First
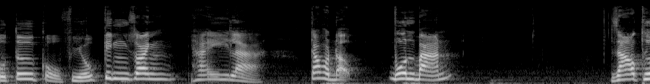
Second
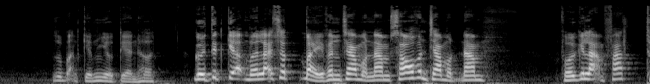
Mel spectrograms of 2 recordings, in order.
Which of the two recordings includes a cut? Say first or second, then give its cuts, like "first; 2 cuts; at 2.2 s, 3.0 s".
second; 1 cut; at 1.8 s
